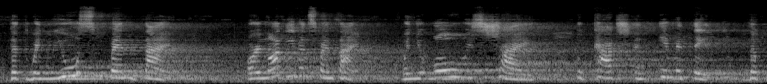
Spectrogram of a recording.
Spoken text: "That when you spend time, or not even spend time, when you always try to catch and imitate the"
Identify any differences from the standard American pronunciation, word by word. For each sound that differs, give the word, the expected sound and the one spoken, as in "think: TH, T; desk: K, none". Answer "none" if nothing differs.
always: Z, S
